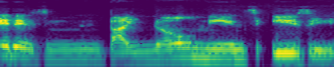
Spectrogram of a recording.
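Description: With an American accent, a man is talking. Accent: Italian American, Staten Island. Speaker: podcast guest, headshot photographer; musical theater performer. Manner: casual, conversational.

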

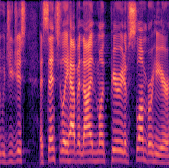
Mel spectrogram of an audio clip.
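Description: An unremarkable speaking voice from a man with an American accent, fairly high in pitch, at a moderate pace, in a very clean recording with a silent background. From New York, US Northeast. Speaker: head of school giving a homily. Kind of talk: homily to school community. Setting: school chapel with student audience.

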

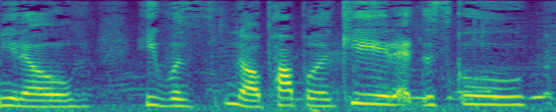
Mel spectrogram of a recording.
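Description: Over noticeable background noise, a woman at a medium pitch speaks at a fairly quick pace with ordinary pitch variation. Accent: Southern US. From Brunswick, Georgia. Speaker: victim's high school classmate. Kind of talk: interview. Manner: halting.

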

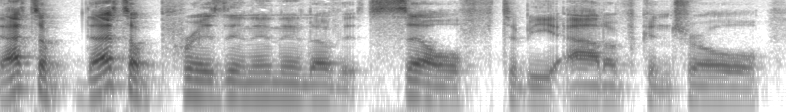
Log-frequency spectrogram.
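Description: On a very clean recording with a silent background, a man in an unremarkable speaking voice talks at a moderate pace and fairly low pitch, with ordinary pitch variation. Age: 40s. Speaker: counselor for young people. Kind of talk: interview.

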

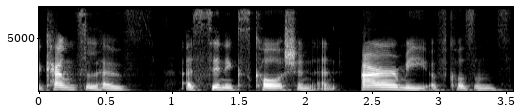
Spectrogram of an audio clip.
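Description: In a very clean recording with a silent background, a woman with an Irish accent speaks at a fairly slow pace with ordinary pitch variation. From Ireland. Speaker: novelist and short story writer. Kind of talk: reading aloud own essay.

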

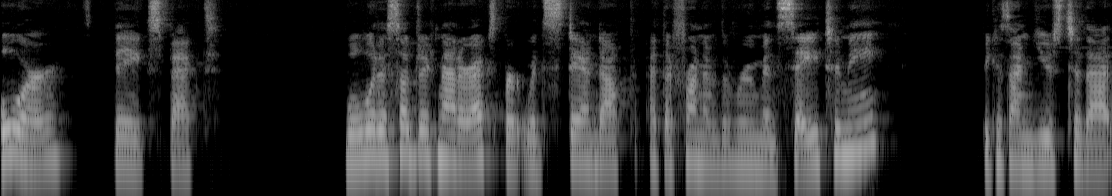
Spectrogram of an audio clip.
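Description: There is a plain, everyday voice from a woman at medium pitch. She keeps a moderate pace with ordinary pitch variation. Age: 40s. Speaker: digital learning lead. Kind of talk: casual chat. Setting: video call.

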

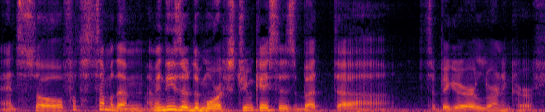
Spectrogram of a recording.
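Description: With an Israeli accent, a man speaks at a moderate pace in a medium pitch. His intonation is lively, and his loudness swings widely. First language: Hebrew. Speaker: Bible college president. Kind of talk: interview.

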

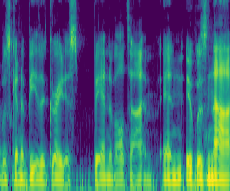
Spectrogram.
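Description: With a Midwestern American accent, a man talks at a moderate pace in a very deep, low voice with vocal fry and fairly even intonation, on a very clean recording with a silent background. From Indiana, Bluffton near Fort Wayne. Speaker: t-shirt company owner and designer. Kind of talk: interview conversation. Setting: studio.

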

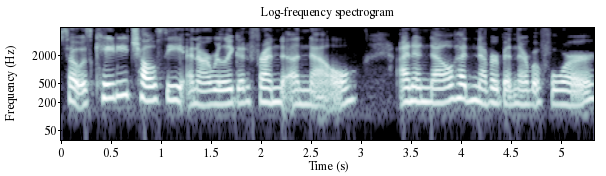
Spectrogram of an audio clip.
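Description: A woman with an American accent speaks in a normal speaking voice at a medium pitch and a fairly quick pace, with ordinary pitch variation on a very clean recording with a silent background. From US Pacific Northwest (Portland, Oregon area). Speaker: podcast co-host. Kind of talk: casual chat.

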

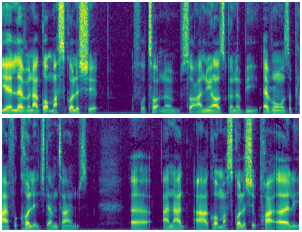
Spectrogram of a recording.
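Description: Flat and monotone in intonation, speech in a London accent comes at a fairly quick pace in a very clean recording with a silent background. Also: man, fairly low pitch for a man. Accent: London Multicultural English. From south London (Peckham), Nigerian heritage. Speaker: professional footballer. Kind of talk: casual chat.

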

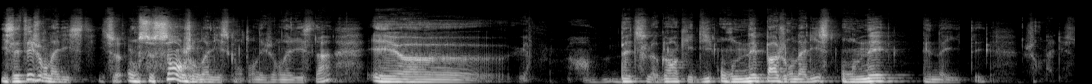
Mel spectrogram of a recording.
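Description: A man with a medium-pitched voice speaks at a fairly slow pace, his loudness swinging widely, his pitch moving in an ordinary way, and long pauses coming often. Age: 60s. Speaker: retired journalist and journalism lecturer. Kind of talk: interview conversation.

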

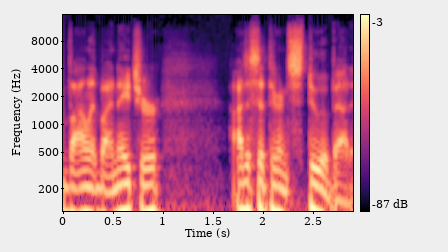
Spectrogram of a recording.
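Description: With an Oklahoma accent, a man talks at a fairly quick pace and a fairly low pitch on a very clean recording with a silent background. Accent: Oklahoma Southern US. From southwest Oklahoma, small town. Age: 40s. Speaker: podcast host. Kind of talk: casual solo monologue. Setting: home basement.

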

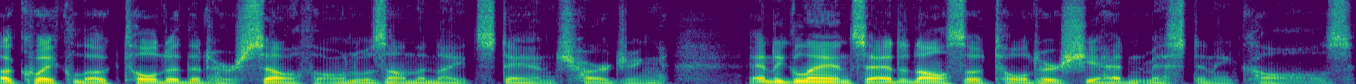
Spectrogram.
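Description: A man with vocal fry speaks in a dramatic tone at a moderate pace. His pitch varies in an ordinary way, and the sound is dry and close with no echo. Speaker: audiobook narrator. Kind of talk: audiobook reading of a romantic suspense novel. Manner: dramatic, tense narration shifting to gritty intensity.

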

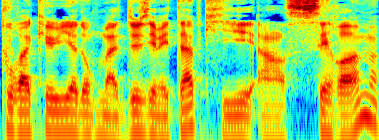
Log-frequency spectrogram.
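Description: A man speaks at a moderate speed in a very deep, low pitch with fairly even intonation, recorded very cleanly against a silent background. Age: 30s. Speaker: digital campaign staff. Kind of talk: product review monologue. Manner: hesitant, many fillers.

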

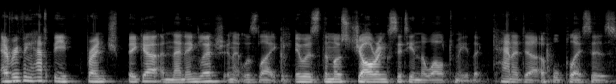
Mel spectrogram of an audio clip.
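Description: Bright and sharp in tone, a man with a British accent talks at a very fast pace with ordinary pitch variation on a very clean recording with a silent background. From UK. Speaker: podcast host. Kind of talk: casual chat.

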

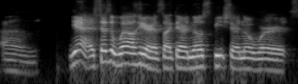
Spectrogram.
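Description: Man with an eastern North Carolina accent, at a moderate pace. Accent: Southern US, eastern North Carolina. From US South, northeastern North Carolina. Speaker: school counselor. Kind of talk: casual interview. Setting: video call. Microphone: recorded over Zoom, possible audio issues.

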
